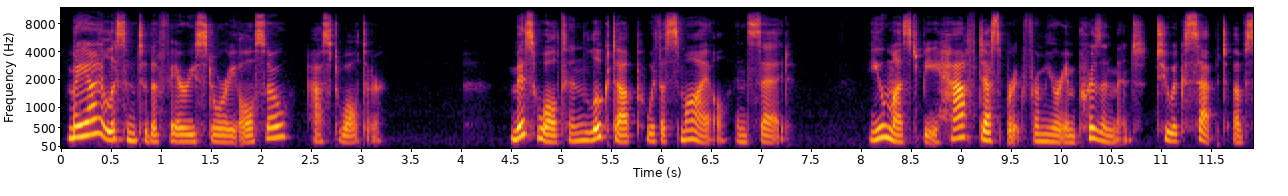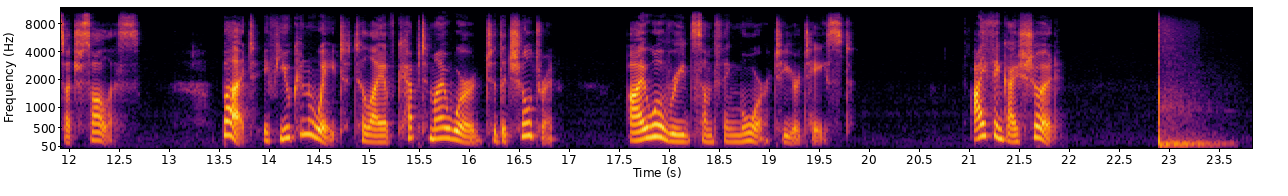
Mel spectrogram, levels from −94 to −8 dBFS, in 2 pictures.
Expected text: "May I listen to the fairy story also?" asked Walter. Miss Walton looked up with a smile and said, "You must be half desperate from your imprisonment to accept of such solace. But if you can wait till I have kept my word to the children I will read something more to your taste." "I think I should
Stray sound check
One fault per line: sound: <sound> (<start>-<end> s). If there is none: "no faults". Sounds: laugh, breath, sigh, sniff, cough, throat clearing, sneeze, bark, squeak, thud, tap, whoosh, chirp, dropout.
sound: thud (22.9-23.7 s)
